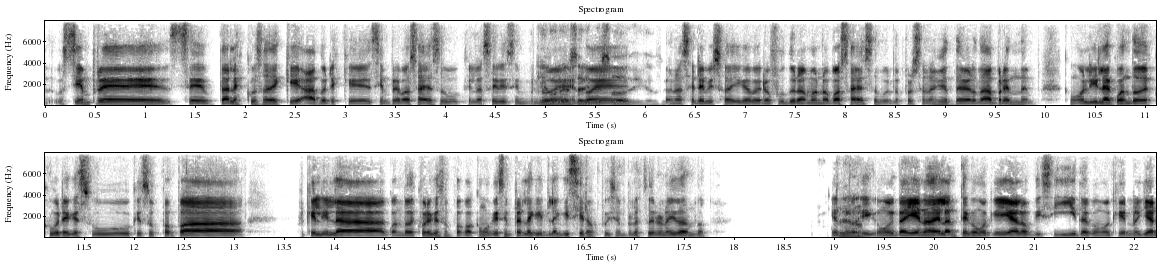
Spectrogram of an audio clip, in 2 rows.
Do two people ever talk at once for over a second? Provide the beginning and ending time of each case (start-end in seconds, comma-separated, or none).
4.9-6.2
